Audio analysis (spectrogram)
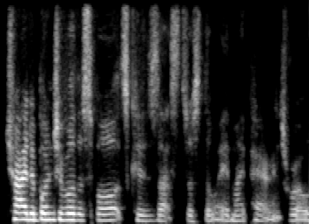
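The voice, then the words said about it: Northern English Manchester accent. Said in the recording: “maybe you can tell from my accent a little bit, I'm from the UK. I'm from a little place called Manchester”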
